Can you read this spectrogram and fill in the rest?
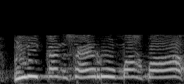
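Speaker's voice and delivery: very high mock wail; imitated tearful plea. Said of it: "Dia nangis". (menirukan ibu merengek memohon)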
